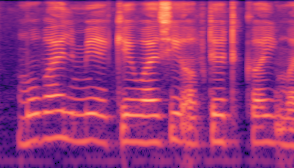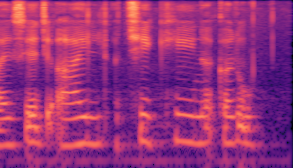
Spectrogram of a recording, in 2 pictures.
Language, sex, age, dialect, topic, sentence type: Maithili, male, 18-24, Southern/Standard, banking, question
